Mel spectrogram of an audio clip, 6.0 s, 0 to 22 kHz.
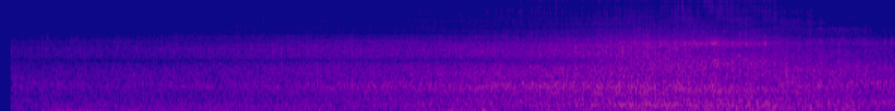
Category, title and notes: Sound effects > Vehicles
tampere car19
car passing by near Tampere city center
car, automobile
